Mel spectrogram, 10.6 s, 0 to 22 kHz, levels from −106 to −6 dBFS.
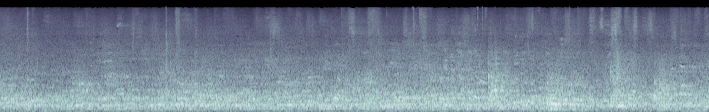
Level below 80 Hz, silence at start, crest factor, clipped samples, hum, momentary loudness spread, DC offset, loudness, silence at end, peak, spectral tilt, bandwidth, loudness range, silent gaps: -44 dBFS; 0 s; 16 dB; under 0.1%; none; 4 LU; under 0.1%; -23 LUFS; 0 s; -6 dBFS; -5.5 dB/octave; 16.5 kHz; 3 LU; none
